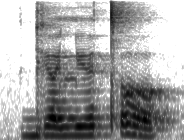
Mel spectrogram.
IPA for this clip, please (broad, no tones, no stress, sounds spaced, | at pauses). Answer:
ɡʲ ɜ lʲ ɘ tʼ ɤ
